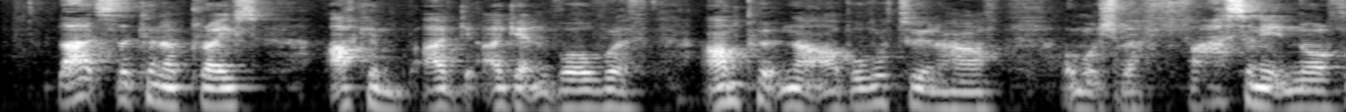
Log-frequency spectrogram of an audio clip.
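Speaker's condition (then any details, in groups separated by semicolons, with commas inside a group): No condition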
